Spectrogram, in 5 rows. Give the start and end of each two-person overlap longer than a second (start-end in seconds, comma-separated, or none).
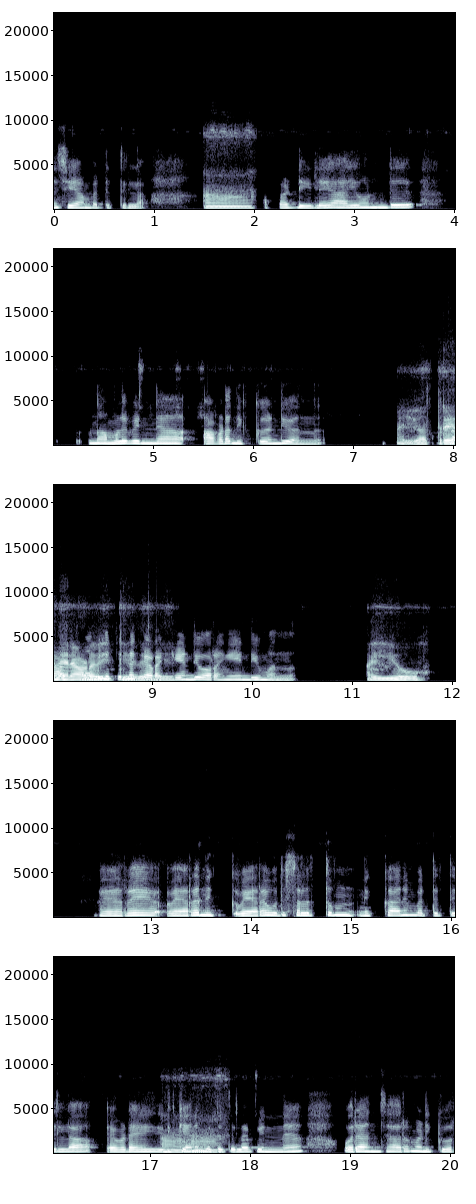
7.9-9.2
